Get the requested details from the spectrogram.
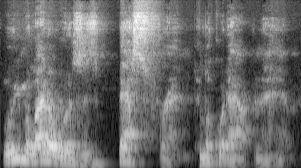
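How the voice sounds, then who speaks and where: A man's voice: medium pitch, big pitch swings, normal speed, darkish tone. Chatty New man in echoey room. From New York. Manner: talkative, digressive, frequent ums and uhs. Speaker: host reading live chat. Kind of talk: casual live-stream chat.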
